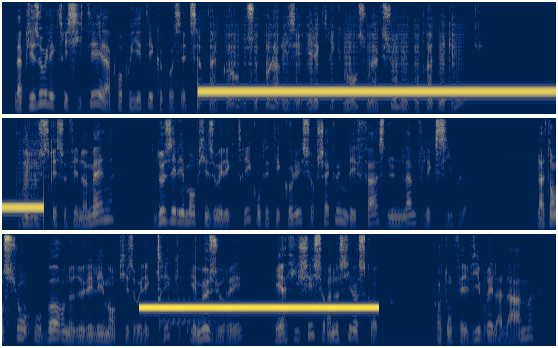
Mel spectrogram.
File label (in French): discours bruite; STI2D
